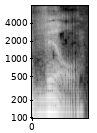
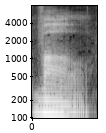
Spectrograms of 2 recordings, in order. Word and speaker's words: devil: OK，Devil、 okay, 你发成 vil，你再看它字的拼写发音，这个不好，你最好是看那个音标，不是 vil，是 vol。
